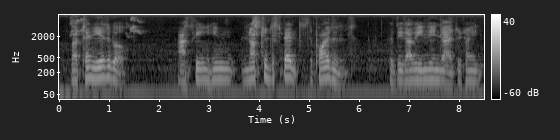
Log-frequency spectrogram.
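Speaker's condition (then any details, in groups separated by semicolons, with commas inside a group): Parkinson's disease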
